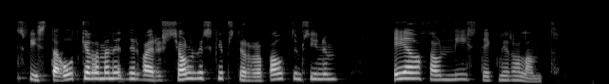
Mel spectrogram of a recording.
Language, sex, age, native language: Icelandic, female, 18-19, Icelandic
